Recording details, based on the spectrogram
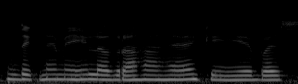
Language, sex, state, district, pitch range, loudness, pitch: Hindi, female, Bihar, Muzaffarpur, 205-230 Hz, -42 LUFS, 215 Hz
